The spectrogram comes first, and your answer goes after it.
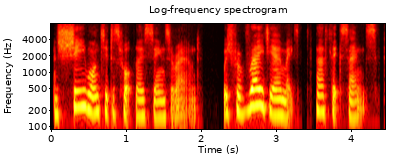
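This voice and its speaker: A woman's voice: on the low side, normal speed, dry recording. Woman, dry close sound, explaining informally. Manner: animated explainer, acts out short quotes. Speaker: guest academic, Shakespeare and radio drama specialist. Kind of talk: informal interview conversation.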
